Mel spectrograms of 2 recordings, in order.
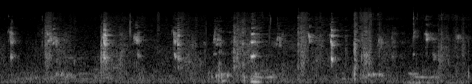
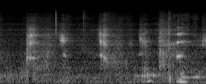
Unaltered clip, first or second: first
